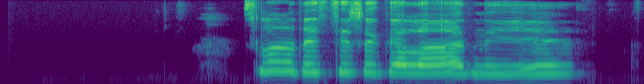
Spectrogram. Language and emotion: Russian, sad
